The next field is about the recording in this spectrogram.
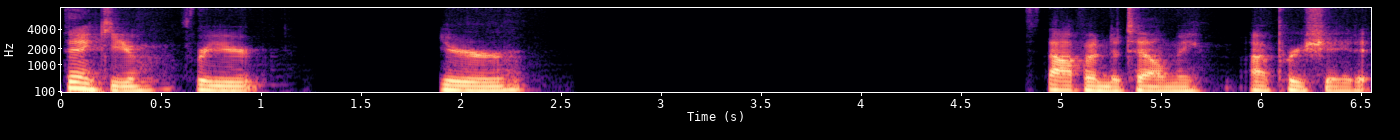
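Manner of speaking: put-on deep drawling Texas accent. Game narrator voices a character speaking to the players, in a deep Texas drawl. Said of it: "he's got this real deep like Texas drawl".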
